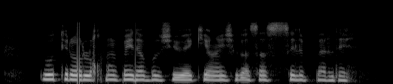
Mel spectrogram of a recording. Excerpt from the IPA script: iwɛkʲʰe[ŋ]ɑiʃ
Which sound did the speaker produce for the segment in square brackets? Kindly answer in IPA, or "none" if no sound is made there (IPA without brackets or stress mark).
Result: ŋ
